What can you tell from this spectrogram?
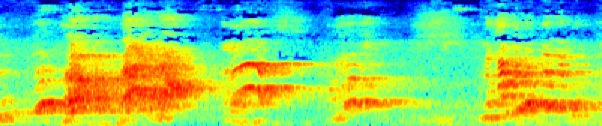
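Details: Dogs Buzo and Milo, a golden retriever and a shih tzu puppy, fighting at home: loud, tonal yelping barks in two bursts, one drawn-out rising whine in the middle, with a voice faintly underneath.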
